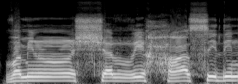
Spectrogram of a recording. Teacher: را مشددہ مکسورہ کو ترقیق سے یعنی باریک پڑھنا ہے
